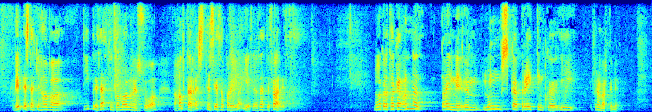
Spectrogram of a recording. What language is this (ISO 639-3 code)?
isl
